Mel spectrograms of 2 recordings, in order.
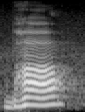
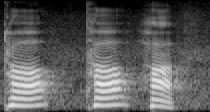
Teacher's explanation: जबकि हम भा बोल रहे हैं तो हमारे ओंठ आपस में स्पर्श कर रहे हैं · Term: ओष्ठ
